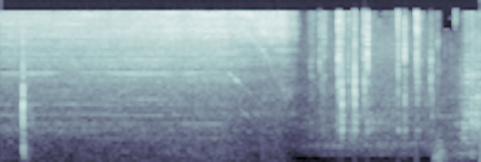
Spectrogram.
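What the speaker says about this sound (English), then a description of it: "I used a circular saw to start it and this clamp system" A circular saw, clamped to a guide, cuts wood for a mid-century side table: a loud, steady whine for about two seconds cuts off abruptly, then a few close knocks and clatters of wood and tools.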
